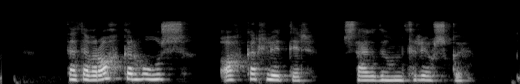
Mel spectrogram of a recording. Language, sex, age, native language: Icelandic, female, 40-49, Icelandic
